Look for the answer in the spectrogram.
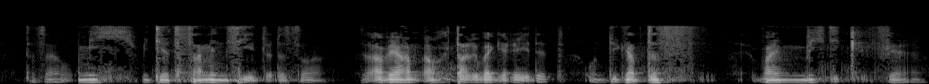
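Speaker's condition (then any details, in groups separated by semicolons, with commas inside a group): Paralysis with ventilator dependence; paralysis since seventh month of life, ventilator since 2006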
